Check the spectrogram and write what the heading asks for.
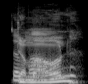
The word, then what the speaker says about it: Damon: yeah and she said she pronounced her last name is it's Kia Deone Deone I think it was Deone yeah also shout out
